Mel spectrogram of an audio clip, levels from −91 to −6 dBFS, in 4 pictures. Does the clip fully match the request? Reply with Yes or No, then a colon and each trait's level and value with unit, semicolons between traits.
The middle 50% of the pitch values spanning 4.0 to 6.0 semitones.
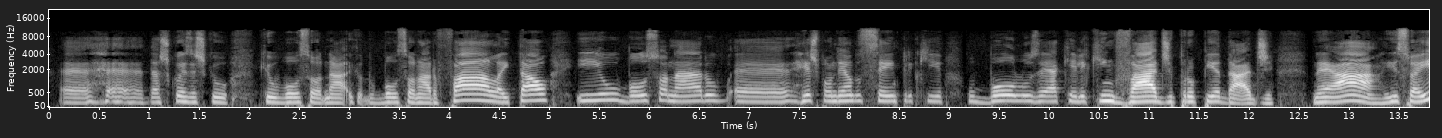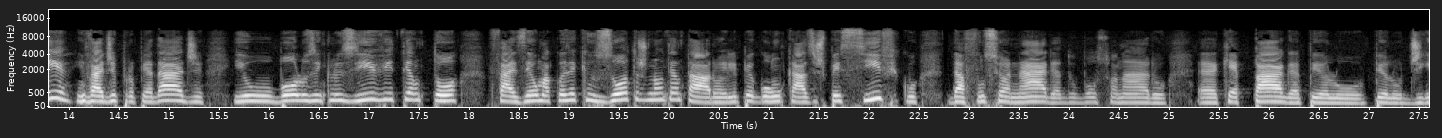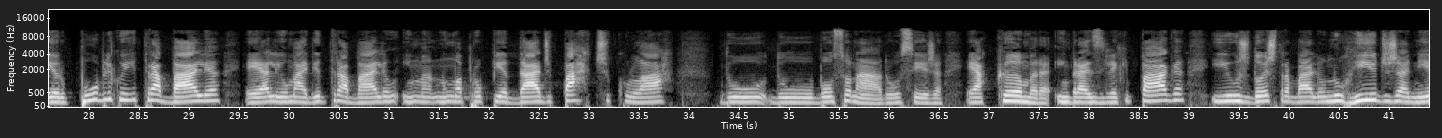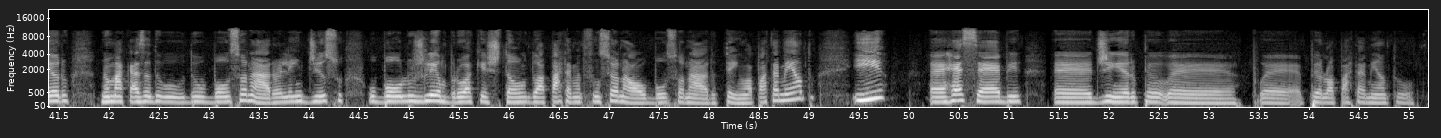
No: average, 3.4 semitones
